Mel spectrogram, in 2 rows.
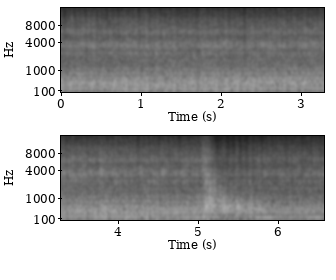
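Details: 2004 Honda CBR600RR revved with a newly fitted custom catless full-system header (straight pipe): loud, raspy revving with a deep, uneven V8-like burble well beyond a normal sportbike note.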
